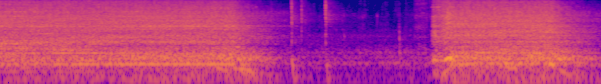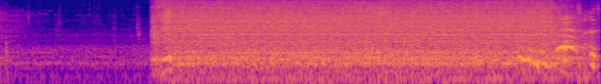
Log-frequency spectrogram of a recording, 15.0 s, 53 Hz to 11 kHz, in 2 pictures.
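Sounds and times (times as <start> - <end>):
motorised appliance whirring: 9.4 - 14.6.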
